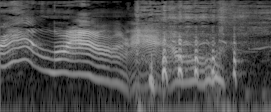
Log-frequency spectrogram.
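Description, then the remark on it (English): A vet tech gives a long, wavering meow in imitation of a cat, the pitch sliding up and down, then trails into a few short breathy bursts like laughter, clear. “Would you like to give a reenactment of what the cat sounded like,”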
